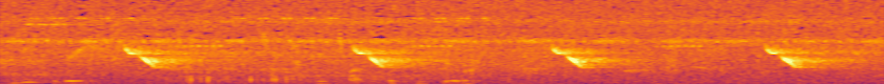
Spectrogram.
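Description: A bird calling: one short, high note that falls in pitch, repeated evenly about once a second, four times, over faint forest background.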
